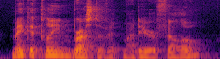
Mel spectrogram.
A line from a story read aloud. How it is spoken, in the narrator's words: I said kindly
